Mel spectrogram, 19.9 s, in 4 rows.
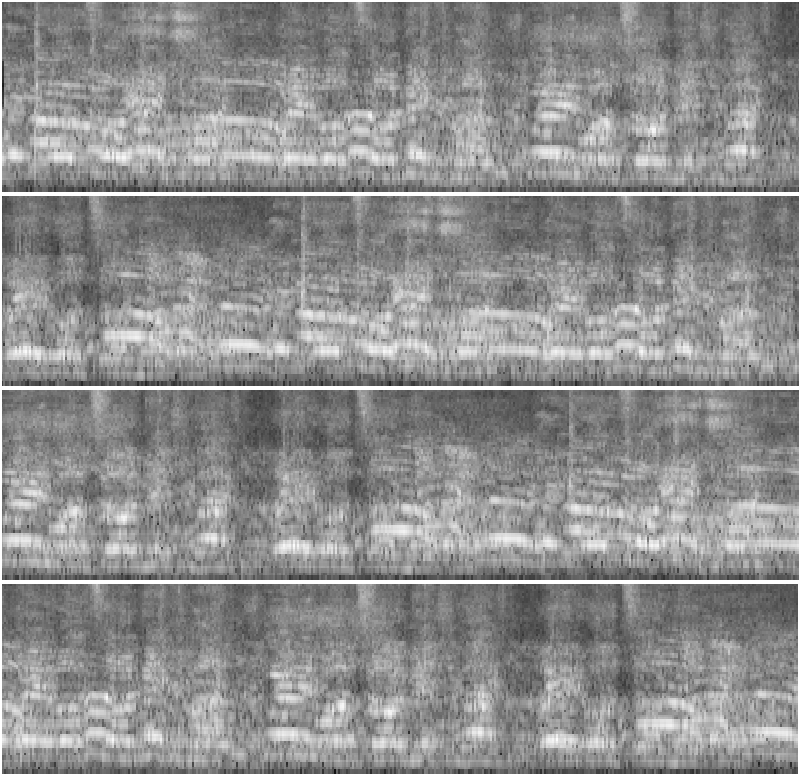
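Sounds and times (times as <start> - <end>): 
laughter: 0.0 - 19.7
football crowd chanting: 0.0 - 19.9.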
